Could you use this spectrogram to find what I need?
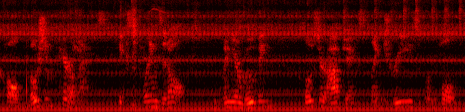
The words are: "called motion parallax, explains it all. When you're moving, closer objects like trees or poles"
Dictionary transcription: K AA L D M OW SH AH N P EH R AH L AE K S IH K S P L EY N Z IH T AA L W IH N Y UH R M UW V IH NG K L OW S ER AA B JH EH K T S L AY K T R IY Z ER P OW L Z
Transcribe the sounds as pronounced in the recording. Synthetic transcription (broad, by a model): K AA L D M OW SH AH N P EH R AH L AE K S IH K S P L EY N Z IH T AA L W IH N Y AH R M UW V IH NG K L OW S ER AA B JH EH K T S L AY K T R IY Z ER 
